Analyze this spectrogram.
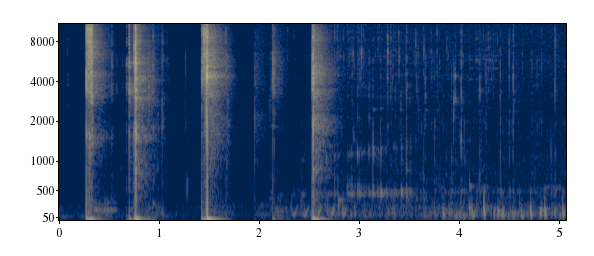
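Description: A drink can is cracked open, with a few sharp metallic clicks and snaps followed by faint, soft liquid fizzing.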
